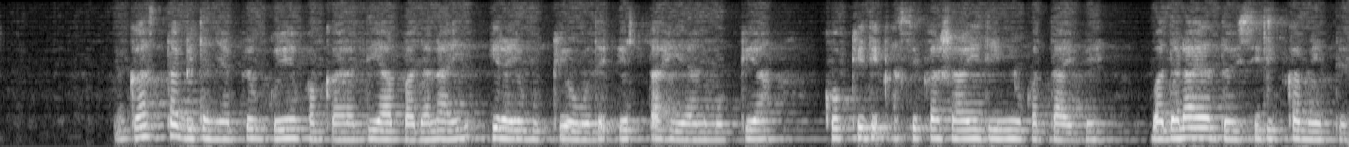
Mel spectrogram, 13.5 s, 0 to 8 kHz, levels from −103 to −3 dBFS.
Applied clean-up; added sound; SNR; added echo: none; none; none; reverberation time 0.9 s.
